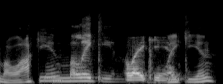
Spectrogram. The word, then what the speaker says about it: Malakian: Malakian.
